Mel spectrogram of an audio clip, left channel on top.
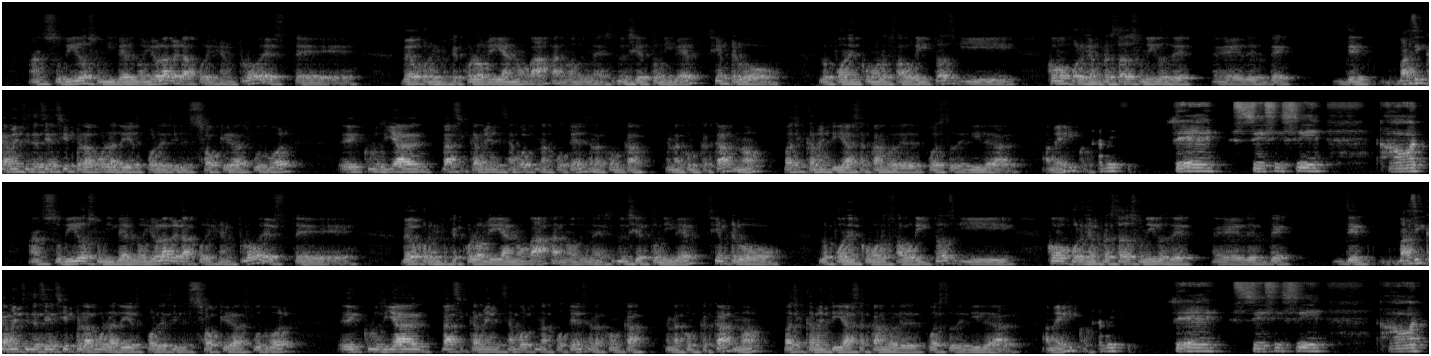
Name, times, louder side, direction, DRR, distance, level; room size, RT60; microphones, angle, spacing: voice 1, 0.3-3.5 4.0-7.7 8.2-10.1 10.5-12.8 13.3-17.2 17.6-24.4 24.7-25.2, equal, 30° right, -4 dB, 5.7 m, -31 dB
voice 2, 25.9-28.4, left 3 dB, 20° left, -4 dB, 1.5 m, -30 dB
12.0 x 9.8 x 2.2 m, 0.36 s
head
